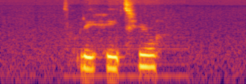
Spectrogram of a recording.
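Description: A woman speaks a few words briefly and close by.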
